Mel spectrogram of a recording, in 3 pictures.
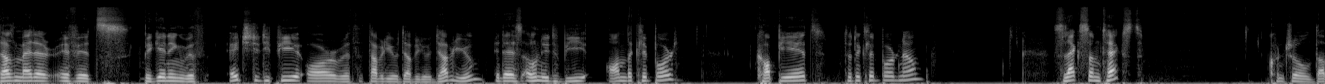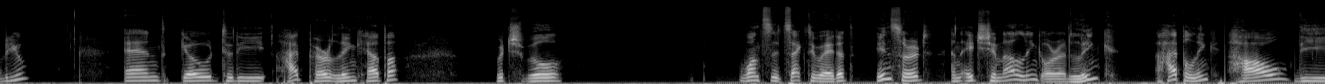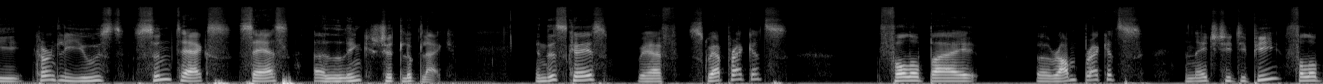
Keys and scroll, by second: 1.3 super+Left, 2.3 alt+shift+Right, 3.4 alt+Right, 4.5 super+Right, 4.8 shift+super+Left, 7.5 super+x.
